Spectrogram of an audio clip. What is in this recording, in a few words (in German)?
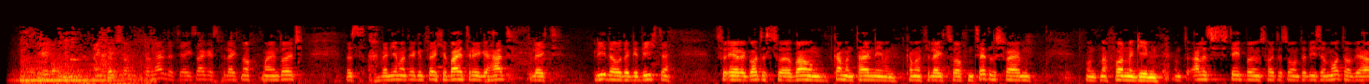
ansage; Братское (Германия, 04-25)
